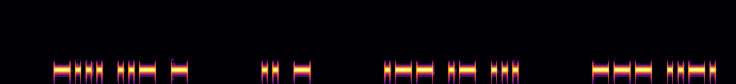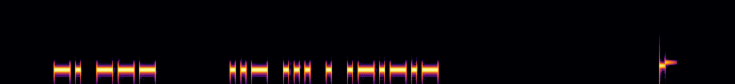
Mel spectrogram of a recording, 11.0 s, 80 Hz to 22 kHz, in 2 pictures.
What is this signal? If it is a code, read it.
Morse code, heard as a keyed tone, about 30 wpm, 700 Hz. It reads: BUT IT WAS OF NO USE.
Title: 2x Word-Spacing - Sentences from Top 100 Words - 30wpm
